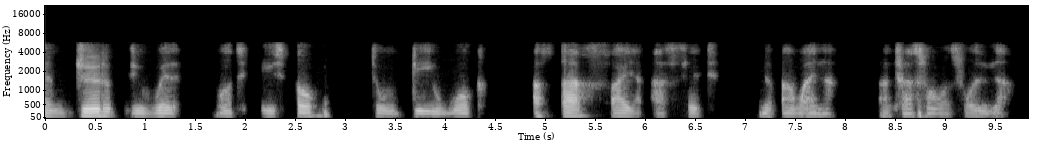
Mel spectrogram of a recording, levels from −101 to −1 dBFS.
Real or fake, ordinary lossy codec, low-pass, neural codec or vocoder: fake; none; 5.4 kHz; codec, 16 kHz, 1.1 kbps, Voila-Tokenizer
